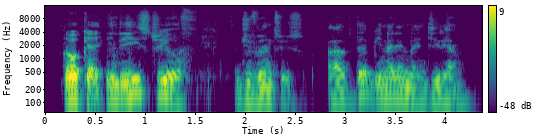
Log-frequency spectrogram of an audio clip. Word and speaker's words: Juventus: The J don't It's soft. in Italian language because I only pronounce it in the original way. But if Nigerians are pronouncing it, you have to, or Africa, we have to pronounce the J.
